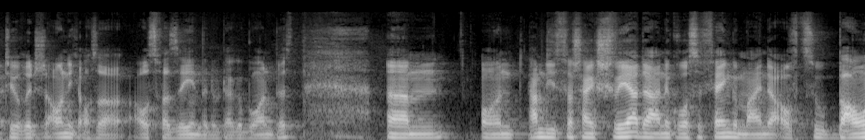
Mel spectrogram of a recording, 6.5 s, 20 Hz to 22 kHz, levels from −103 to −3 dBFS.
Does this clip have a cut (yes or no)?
yes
